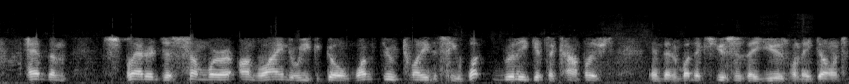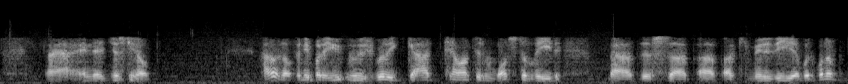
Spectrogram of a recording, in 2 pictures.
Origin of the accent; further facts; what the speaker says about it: Missouri, United States; Born and raised in North County and proud.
